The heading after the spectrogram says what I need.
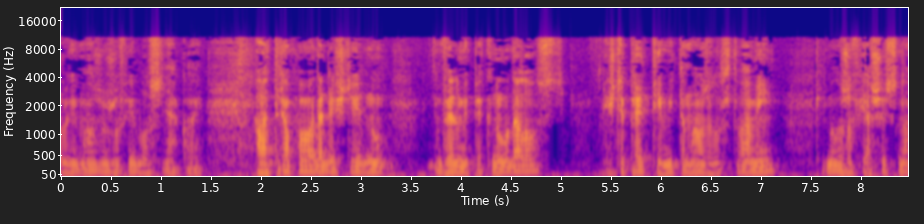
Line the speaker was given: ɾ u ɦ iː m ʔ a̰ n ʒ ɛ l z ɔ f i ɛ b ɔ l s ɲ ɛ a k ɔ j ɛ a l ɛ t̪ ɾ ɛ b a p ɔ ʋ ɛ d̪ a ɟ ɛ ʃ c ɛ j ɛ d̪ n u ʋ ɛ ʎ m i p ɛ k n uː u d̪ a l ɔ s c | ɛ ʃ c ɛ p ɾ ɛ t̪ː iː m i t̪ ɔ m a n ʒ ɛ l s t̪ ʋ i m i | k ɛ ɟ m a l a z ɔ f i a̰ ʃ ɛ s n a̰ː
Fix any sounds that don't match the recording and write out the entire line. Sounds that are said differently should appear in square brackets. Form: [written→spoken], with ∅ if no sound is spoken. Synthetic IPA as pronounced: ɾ u ɦ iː m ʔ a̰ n ʒ ɛ l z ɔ f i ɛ b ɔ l s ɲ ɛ a k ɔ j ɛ a l ɛ t̪ ɾ ɛ b a p ɔ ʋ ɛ d̪ a ɟ ɛ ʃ c ɛ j ɛ d̪ n u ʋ ɛ ʎ m i p ɛ k n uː u d̪ a l ɔ s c | ɛ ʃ c ɛ p ɾ ɛ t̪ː iː m i t̪ ɔ m a n ʒ ɛ l s t̪ ʋ [i→a] m i | k ɛ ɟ m a l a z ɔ f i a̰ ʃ ɛ s n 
